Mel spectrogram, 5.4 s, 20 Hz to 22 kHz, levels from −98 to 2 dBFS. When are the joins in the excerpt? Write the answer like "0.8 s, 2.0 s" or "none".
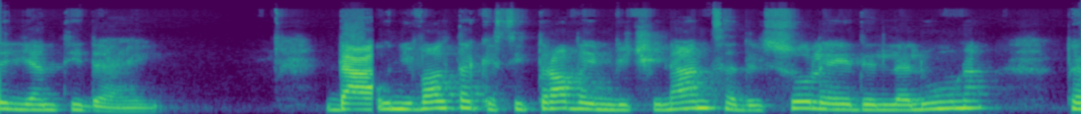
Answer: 1.9 s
